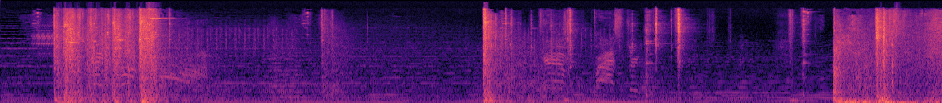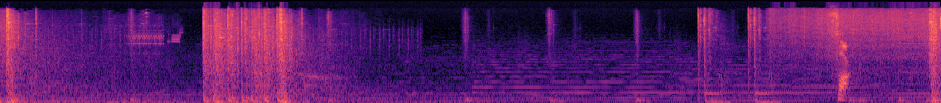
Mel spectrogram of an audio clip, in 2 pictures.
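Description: Sharp, heavy Desert Eagle pistol shots in the game RoboCop: Rogue City, several loud isolated blasts spaced a few seconds apart with ringing tails, amid quieter game noise and a talking voice.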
